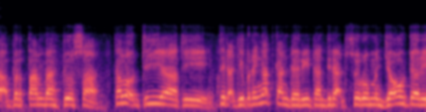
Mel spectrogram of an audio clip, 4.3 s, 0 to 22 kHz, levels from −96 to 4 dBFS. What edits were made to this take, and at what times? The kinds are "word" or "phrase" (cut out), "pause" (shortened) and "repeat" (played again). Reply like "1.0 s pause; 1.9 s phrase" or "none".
1.1 s pause; 1.8 s word; 2.2 s word; 3.1 s word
